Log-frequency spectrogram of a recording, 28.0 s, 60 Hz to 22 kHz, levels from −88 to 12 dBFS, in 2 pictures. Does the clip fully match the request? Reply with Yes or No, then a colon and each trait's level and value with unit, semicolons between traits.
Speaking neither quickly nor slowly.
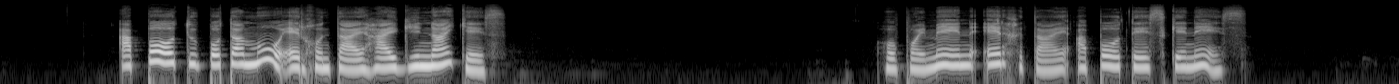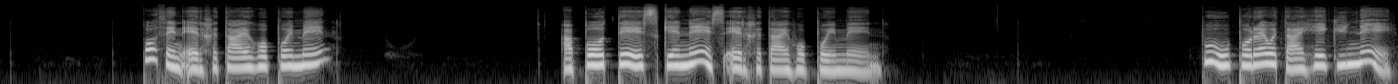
No: slow, 50 wpm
